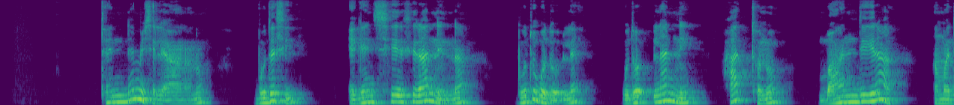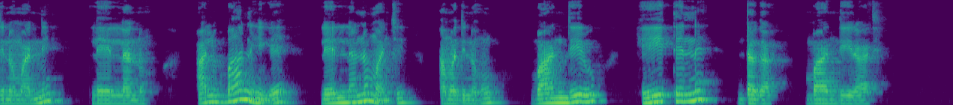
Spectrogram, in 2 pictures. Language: Sidamo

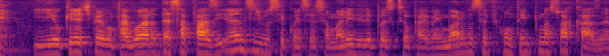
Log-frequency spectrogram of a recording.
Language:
Portuguese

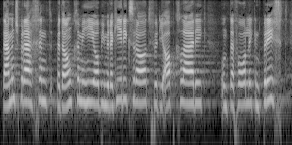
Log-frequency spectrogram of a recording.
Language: Swiss German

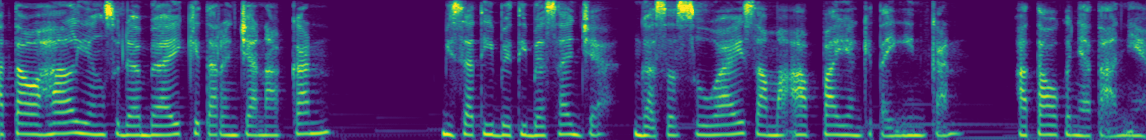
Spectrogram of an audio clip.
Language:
Indonesian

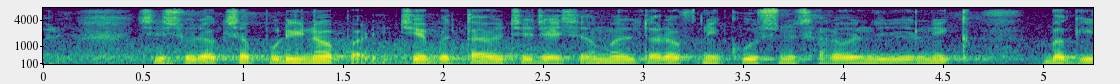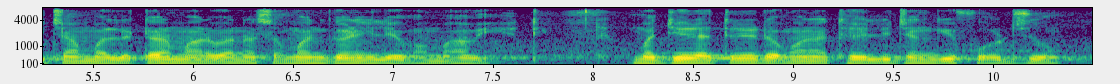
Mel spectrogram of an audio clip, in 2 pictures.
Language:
Gujarati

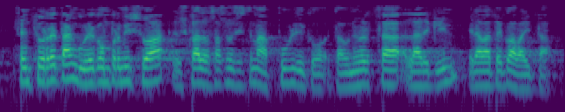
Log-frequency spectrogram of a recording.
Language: Basque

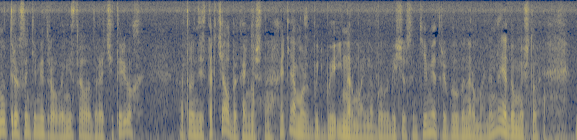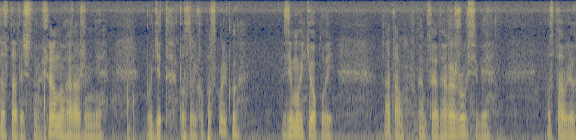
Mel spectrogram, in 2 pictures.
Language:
Russian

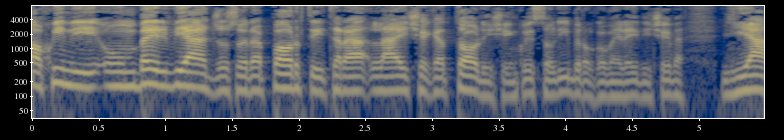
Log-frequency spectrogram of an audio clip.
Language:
Italian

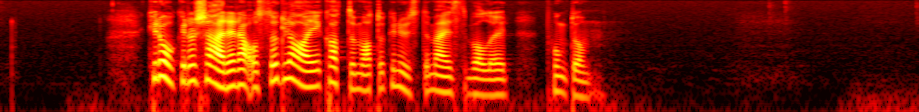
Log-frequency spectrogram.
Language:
Norwegian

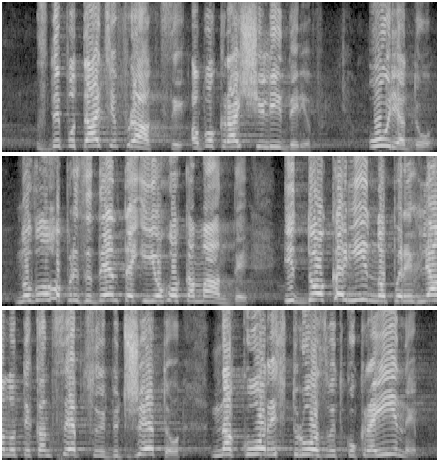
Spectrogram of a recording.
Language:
Ukrainian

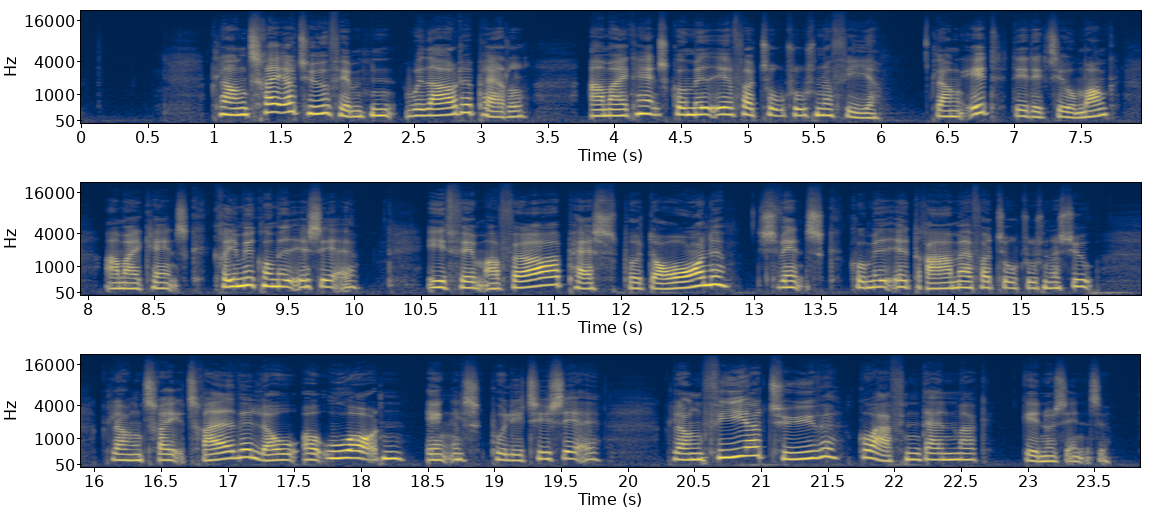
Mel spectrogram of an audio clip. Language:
Danish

